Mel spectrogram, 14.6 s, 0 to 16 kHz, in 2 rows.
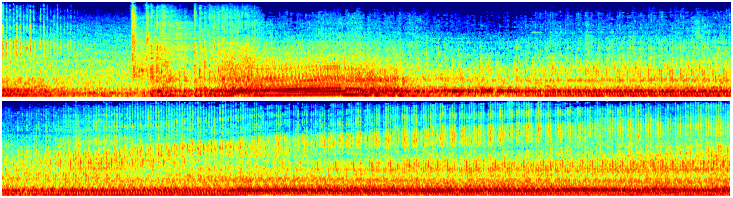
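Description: Bertone Stratos Zero's mid-mounted Lancia four-cylinder V4 engine running: a quick blip of the throttle, its note rising and falling about two to four seconds in, then settling to a steady low-speed run that grows a little louder from about ten seconds in as the car moves off.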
